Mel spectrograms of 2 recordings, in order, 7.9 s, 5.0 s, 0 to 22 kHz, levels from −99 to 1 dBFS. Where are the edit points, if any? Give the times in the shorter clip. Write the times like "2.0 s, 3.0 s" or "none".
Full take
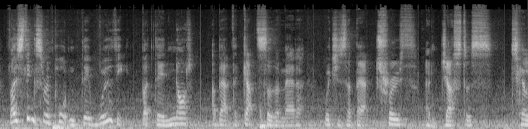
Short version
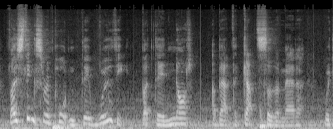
none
